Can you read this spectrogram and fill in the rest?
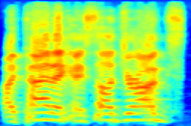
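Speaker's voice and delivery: high, loud panicked outburst; jokey panicked yelp; mock panic. Mock panicked outburst among players.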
